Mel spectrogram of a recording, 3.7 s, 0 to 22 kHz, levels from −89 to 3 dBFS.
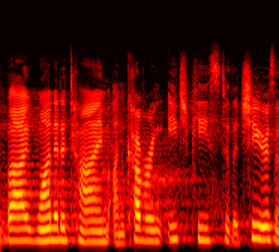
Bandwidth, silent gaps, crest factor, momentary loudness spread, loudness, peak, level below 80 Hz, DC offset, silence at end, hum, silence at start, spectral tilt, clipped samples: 10.5 kHz; none; 18 dB; 10 LU; -30 LUFS; -12 dBFS; under -90 dBFS; under 0.1%; 0 s; none; 0 s; -4 dB/octave; under 0.1%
